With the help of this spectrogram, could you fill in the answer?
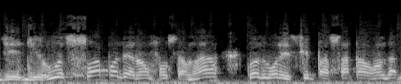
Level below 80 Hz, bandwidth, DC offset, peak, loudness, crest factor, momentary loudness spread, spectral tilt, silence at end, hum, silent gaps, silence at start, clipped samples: -30 dBFS; 11.5 kHz; under 0.1%; -4 dBFS; -16 LUFS; 12 dB; 3 LU; -6 dB/octave; 0 s; none; none; 0 s; under 0.1%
